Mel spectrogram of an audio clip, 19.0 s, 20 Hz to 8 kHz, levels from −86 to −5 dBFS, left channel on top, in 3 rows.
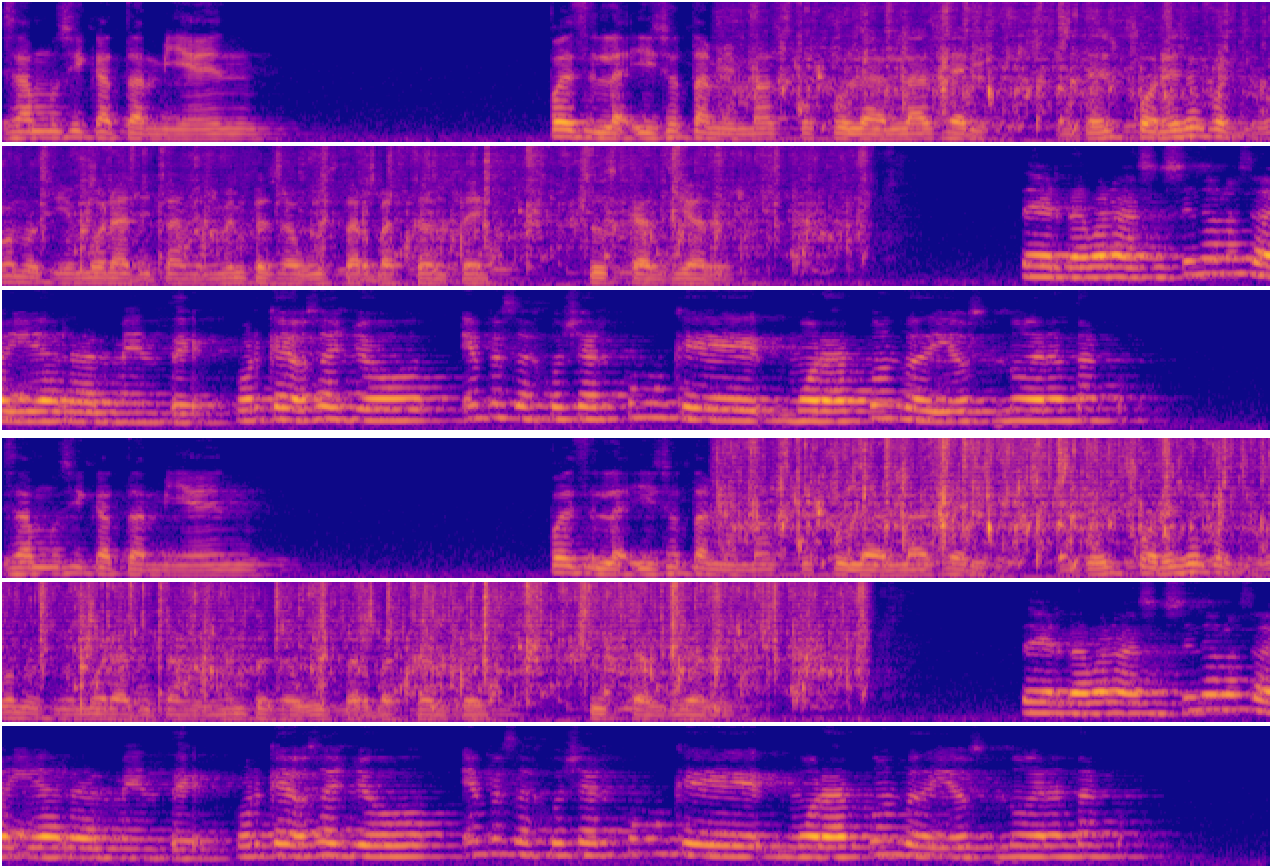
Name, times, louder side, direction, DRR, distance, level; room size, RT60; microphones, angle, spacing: voice 1, 0.0-1.3 2.7-5.0 5.3-8.8 9.2-10.0, left 3 dB, 90° left, 8 dB, 1.8 m, -35 dB
sound 1, 3.5-10.7, right 9 dB, 70° right, 1.1 m, -36 dB
voice 2, 11.4-18.3, left 1 dB, 30° left, 0 dB, 7.8 m, -31 dB
26.5 x 22.0 x 9.1 m, 0.66 s
head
